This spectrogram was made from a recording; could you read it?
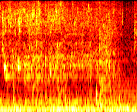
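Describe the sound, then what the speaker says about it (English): Water pours steadily and splashes into an electric water boiler, a continuous close-up trickle with no talk. "Put some water in it."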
